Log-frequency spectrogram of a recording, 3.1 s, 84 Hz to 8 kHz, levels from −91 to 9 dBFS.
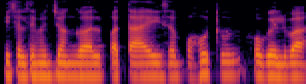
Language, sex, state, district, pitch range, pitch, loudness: Bhojpuri, male, Bihar, Saran, 130-135 Hz, 130 Hz, -24 LUFS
